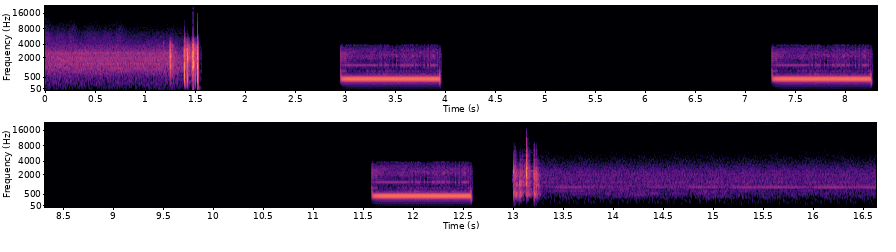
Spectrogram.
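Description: A telephone ringing tone while a call is being placed: three evenly spaced, one-second mid-pitched tones separated by silence. A sharp click comes before the tones and another after them, followed by faint hiss.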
